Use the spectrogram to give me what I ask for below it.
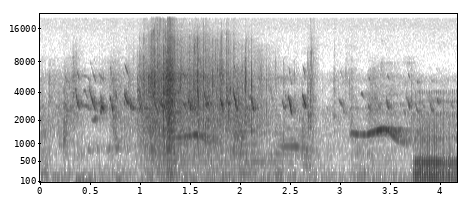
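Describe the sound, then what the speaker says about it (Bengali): Egyptian Fayoumi farm chicks about fifteen days old cheep and cluck close by under a room heater, with a burst of wing flapping and scattered peeps, and no one speaks. "মিশরি ফার্মের বাচ্চা,"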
